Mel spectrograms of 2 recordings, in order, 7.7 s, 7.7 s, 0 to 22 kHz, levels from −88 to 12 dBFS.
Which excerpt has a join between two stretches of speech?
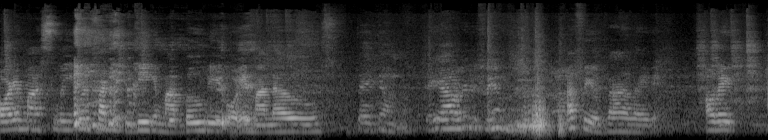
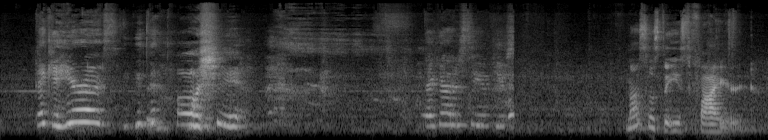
second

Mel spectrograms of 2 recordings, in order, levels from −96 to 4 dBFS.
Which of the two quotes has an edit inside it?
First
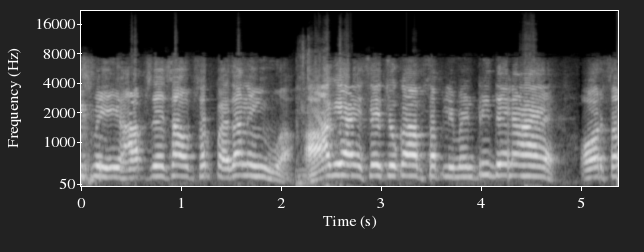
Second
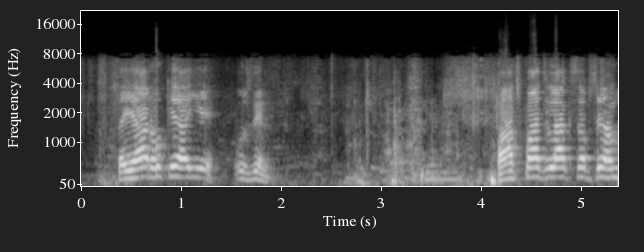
first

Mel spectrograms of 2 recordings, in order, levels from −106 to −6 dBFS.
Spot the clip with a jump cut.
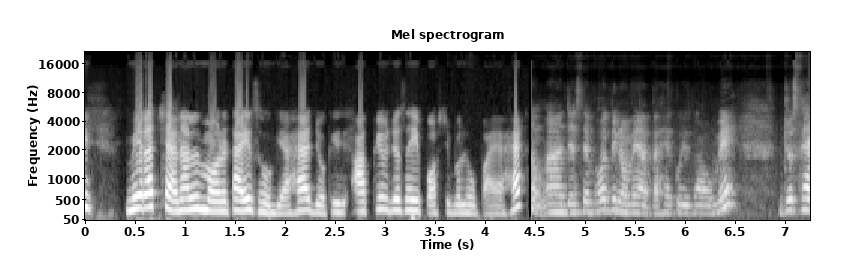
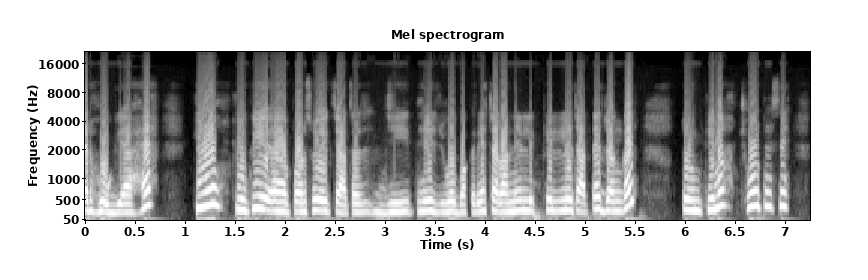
first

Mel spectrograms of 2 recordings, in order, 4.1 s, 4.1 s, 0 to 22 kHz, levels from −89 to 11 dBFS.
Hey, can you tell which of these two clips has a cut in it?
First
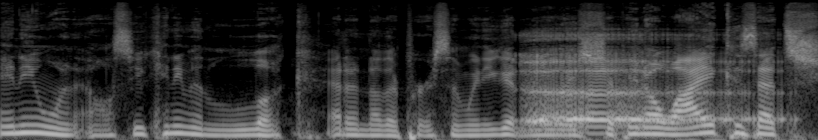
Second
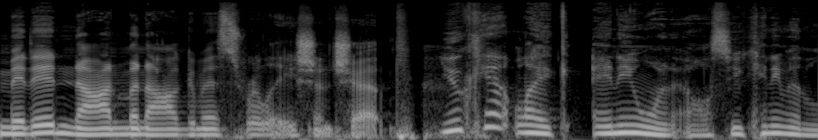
second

